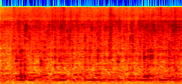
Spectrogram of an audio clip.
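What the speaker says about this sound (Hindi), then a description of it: "ये मैंने जो अनियन डाला है, मैं ये अनियन इसके अंदर थोड़ा सौते कर लूँगी।" Chopped onion sautés in a pan for a non-fried honey chilli potato snack, giving a steady close sizzle and crackle with faint stirring scrapes and no talking.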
